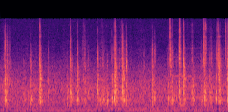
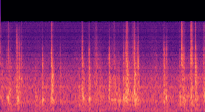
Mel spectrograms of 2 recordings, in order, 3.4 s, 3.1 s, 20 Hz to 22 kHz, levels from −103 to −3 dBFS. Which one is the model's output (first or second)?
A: second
